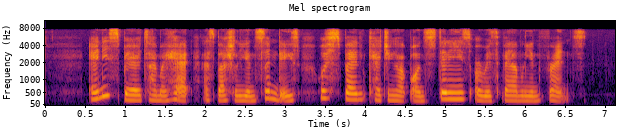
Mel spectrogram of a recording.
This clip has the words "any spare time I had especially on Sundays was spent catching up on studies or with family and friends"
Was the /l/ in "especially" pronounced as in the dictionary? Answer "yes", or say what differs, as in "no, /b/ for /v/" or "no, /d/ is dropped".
yes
